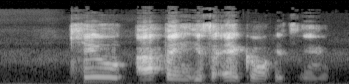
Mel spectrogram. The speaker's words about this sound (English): I think it's an echo.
